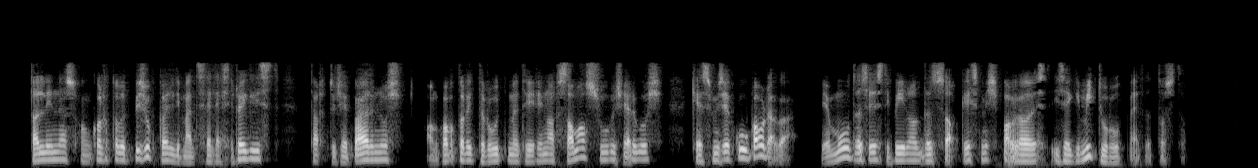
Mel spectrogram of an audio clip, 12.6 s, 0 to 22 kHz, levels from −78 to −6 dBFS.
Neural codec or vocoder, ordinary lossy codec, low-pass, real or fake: codec, 16 kHz in and 24 kHz out, 0.9 kbps, LongCat-Audio-Codec, four codebook decoder; MP3, 32 kbps; 5.4 kHz; fake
